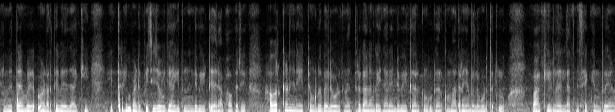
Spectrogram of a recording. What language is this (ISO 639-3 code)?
mal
